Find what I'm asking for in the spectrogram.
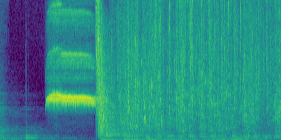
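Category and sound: signal or alarm, whistle being blown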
